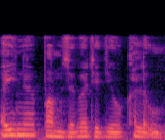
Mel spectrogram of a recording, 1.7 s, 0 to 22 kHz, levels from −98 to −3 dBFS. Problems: low volume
